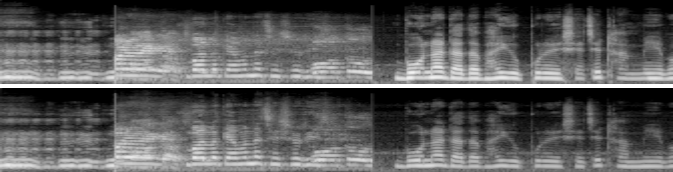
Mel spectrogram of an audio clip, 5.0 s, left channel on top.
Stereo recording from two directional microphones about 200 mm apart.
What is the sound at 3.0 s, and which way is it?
Speech, 45° left (ahead or behind).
